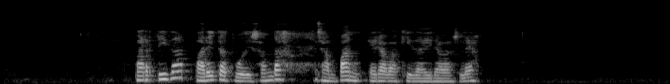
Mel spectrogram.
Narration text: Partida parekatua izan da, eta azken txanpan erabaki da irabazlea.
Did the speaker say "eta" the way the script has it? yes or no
no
